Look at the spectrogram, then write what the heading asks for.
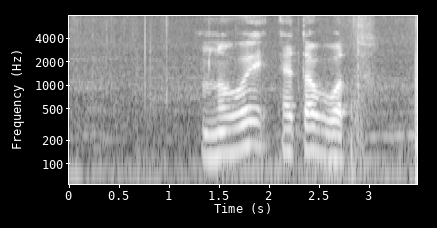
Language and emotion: Russian, neutral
